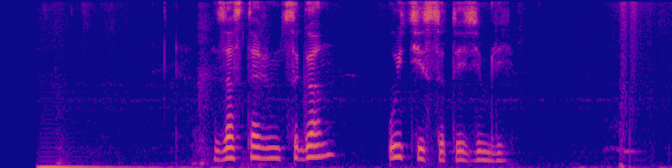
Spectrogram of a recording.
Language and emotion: Russian, neutral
